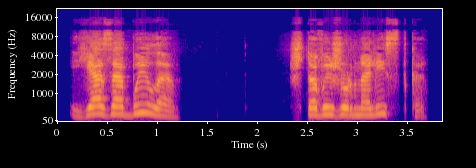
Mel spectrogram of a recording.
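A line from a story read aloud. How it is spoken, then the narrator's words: Angry remark. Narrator (Russian): зло обронила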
